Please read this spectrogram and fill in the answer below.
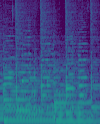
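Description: Background music: held notes over a steady beat of about two strikes a second.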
